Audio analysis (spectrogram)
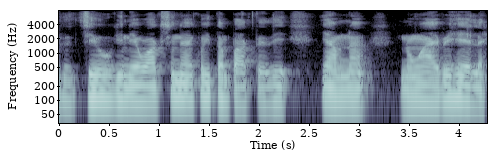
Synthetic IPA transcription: d͡ʒewɡinewak̚sinɐajkʰojtɐmpak̚ted̪i | jamnɐ | nuŋajbeɦele

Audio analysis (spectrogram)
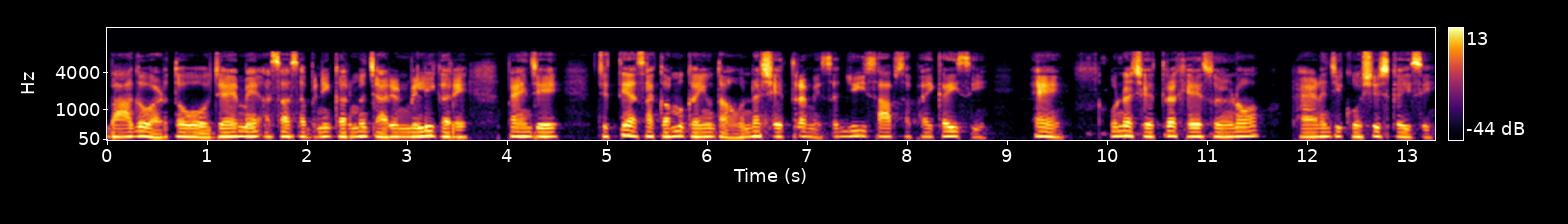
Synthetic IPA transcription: bʱaːɡʋɐɽ̤t̪oɦod͡ʑɐ̃ɦɪ̃mẽʔɐsãsɐbʱɪnikɐɾmət͡ɕaːɾijʊnɪ̆mɪlikɐɾe | pɐ̃ɦɪ̃ɲd͡ʑe | d͡ʑɪt̪ʰeɐsãkɐmkɐjũt̪ɐãɦʊnə̆ʃeːt̪ɾəmẽsɐʄisaːbsɐfaːikɐisĩ | ɛ̃ː | ʊnəkʃeːt̪ɾə̆kʰeːsʊɽ̃o | ʈʰaːɪɽ̃ə̆d͡ʑiːkoːʃɪʃkɐisĩː

